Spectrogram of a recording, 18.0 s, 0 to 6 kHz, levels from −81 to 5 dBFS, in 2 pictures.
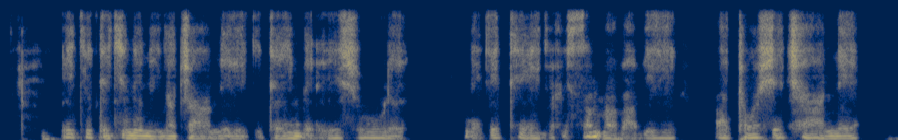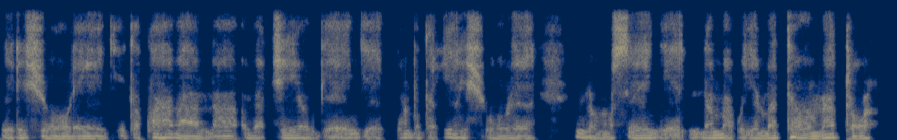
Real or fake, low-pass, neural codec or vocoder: fake; 5.4 kHz; codec, 16 kHz, 4 kbps, FreqCodec, smaller model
